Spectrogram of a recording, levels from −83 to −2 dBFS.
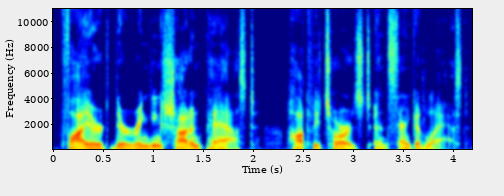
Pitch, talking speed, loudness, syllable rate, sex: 125 Hz, 170 wpm, -20 LUFS, 4.7 syllables/s, male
